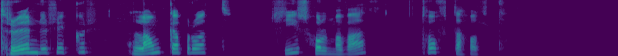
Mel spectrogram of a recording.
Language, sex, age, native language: Icelandic, male, 30-39, Icelandic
